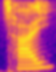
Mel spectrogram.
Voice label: "cai9", taiwanese Syllables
